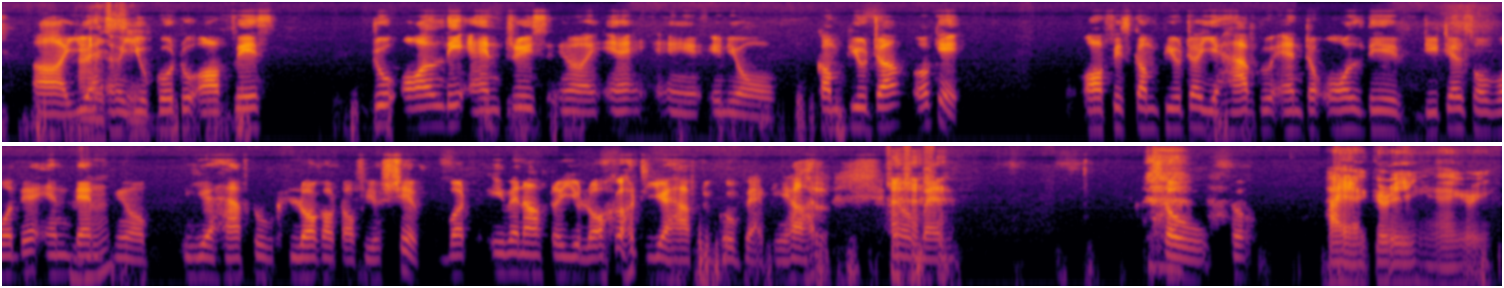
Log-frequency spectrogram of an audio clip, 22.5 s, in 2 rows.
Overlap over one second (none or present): none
